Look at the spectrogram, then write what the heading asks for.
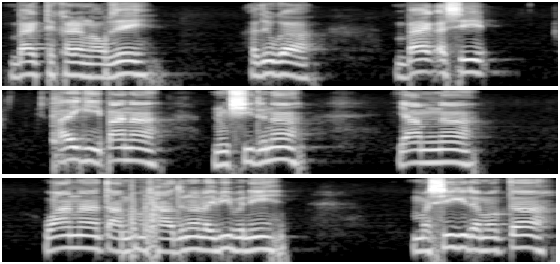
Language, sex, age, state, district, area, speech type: Manipuri, male, 18-30, Manipur, Bishnupur, rural, spontaneous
